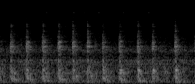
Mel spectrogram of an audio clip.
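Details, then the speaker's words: Vintage Cyber Light fixture reset with lamp not struck, fans running: soft regular whirring buzz pulsing about six times a second as motors home; normal reset sound. "fans came reset o it's windy right there is that what it's supposed to sound like yeah it's funny all highend fixtures sound like old"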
